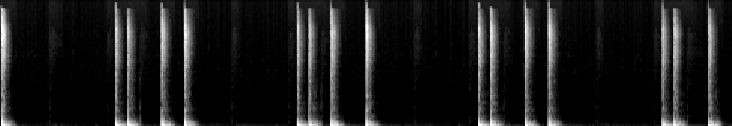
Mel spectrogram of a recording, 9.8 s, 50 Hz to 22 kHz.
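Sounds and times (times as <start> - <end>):
kick drum: 1.6 - 2.6, 4.0 - 5.0, 6.4 - 7.5, 8.8 - 9.7.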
